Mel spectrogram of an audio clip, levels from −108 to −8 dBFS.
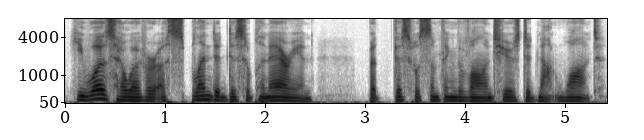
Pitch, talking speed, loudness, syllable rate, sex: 110 Hz, 165 wpm, -19 LUFS, 5.6 syllables/s, male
